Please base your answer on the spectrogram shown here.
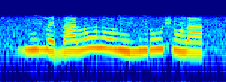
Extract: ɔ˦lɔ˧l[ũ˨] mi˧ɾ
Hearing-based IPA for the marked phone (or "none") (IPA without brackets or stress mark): ũ˨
